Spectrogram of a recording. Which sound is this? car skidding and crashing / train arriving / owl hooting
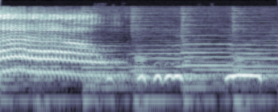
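owl hooting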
